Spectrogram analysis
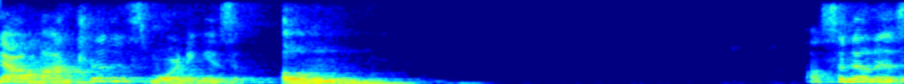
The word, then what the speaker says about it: Om: And our mantra this morning is Om, also known as Aum. Pronounce it as desired for maximum effect.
